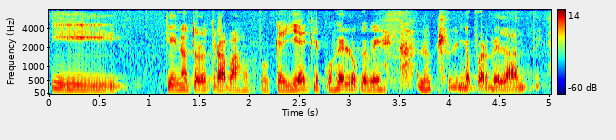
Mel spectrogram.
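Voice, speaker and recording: Noticeable background noise is present. A woman talks at a moderate pace. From Cuba. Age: 80s+. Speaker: interviewee, daughter of a Formentera emigrant. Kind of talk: TV interview.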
